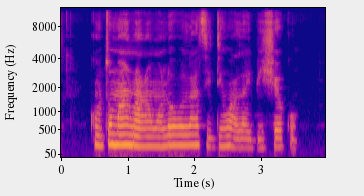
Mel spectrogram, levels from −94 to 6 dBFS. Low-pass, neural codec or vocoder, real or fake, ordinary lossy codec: 10.8 kHz; vocoder, 44.1 kHz, 128 mel bands every 256 samples, BigVGAN v2; fake; Opus, 64 kbps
